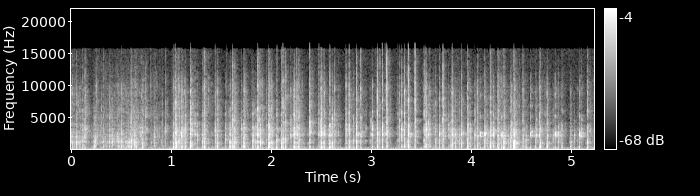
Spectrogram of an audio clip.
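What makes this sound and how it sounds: A clear plastic blister clamshell package, held close, is tapped and scratched with fingernails. Rapid, dense clicks and scrapes give a bright, crinkly plastic sound that runs steadily throughout.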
